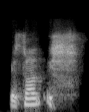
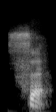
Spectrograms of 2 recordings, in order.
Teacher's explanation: This is a dental sa, sa. Just the S sound, no H sound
